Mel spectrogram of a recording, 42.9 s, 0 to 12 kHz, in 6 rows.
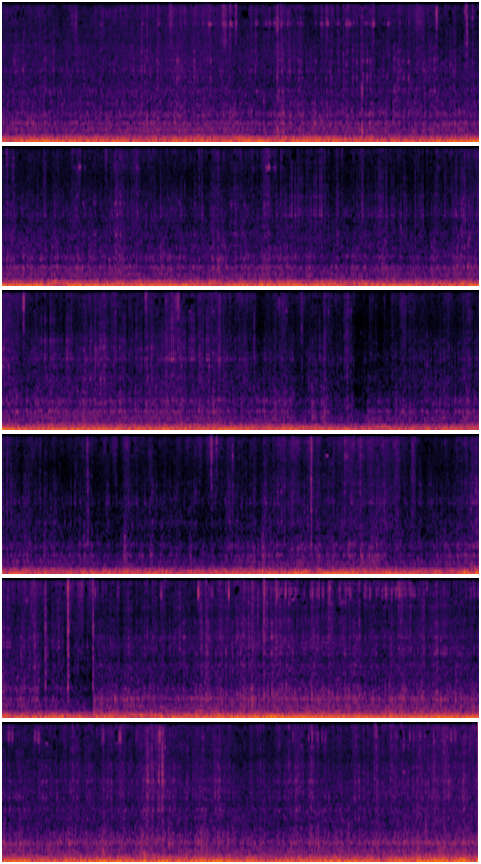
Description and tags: The sound of a small compact car rolling on a bumpy cobblestone road. You can hear some things vibrating and some loose screws. This audio was recorded with a Zoom H5 inside a Susuki Alto in Managua, Nicaragua.
Where did you use it?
